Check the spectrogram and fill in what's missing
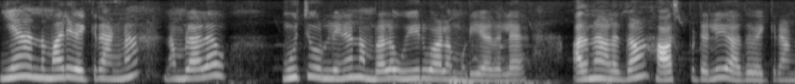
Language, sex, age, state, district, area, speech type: Tamil, female, 18-30, Tamil Nadu, Namakkal, rural, spontaneous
